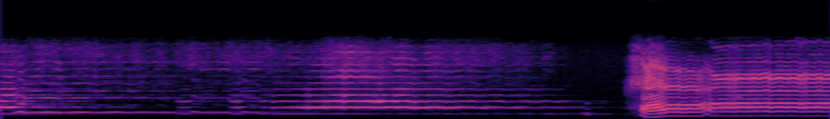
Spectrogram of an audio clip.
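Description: Shakuhachi playing a slow melody line with sliding pitch bends, fading out about six seconds in. A male min'yō folk singer then comes in loudly on a held note that swoops up into it and wavers with vibrato.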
